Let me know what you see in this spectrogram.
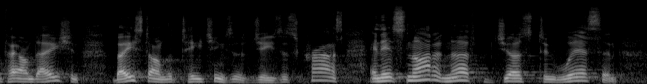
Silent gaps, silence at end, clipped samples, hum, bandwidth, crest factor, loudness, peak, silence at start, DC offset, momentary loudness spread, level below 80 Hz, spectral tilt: none; 0.15 s; under 0.1%; none; 16.5 kHz; 18 dB; -31 LUFS; -12 dBFS; 0 s; under 0.1%; 9 LU; -68 dBFS; -6 dB/octave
